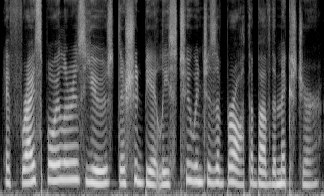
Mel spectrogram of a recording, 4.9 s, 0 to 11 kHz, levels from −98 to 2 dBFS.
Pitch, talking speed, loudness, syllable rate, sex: 235 Hz, 210 wpm, -17 LUFS, 5.1 syllables/s, female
